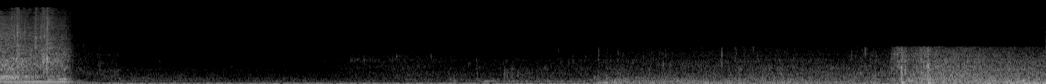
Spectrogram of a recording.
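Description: No technical faults can be heard anywhere in the clip. Nothing interrupts, distorts or disturbs the sound at any point.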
